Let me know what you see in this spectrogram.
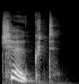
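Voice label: "choked", British English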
